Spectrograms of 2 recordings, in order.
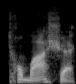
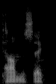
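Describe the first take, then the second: First: The middle consonant is an sh sound. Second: The middle consonant is a plain s sound. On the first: This is how the broadcast pronounced it. "but they pronounced it Tomashek" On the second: This is the local, North American way of saying it. "This is North America. This is Tomasek"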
